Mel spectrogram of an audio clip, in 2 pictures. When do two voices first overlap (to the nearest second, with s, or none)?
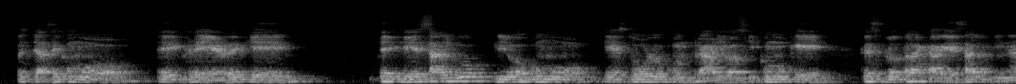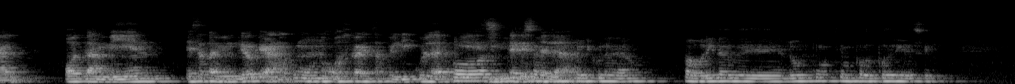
15 s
